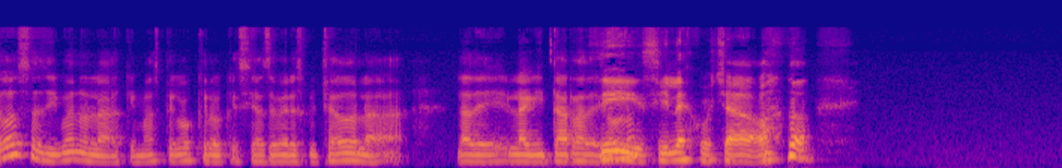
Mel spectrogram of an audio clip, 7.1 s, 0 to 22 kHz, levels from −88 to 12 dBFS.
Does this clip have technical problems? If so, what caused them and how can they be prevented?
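No, no technical faults detected.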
